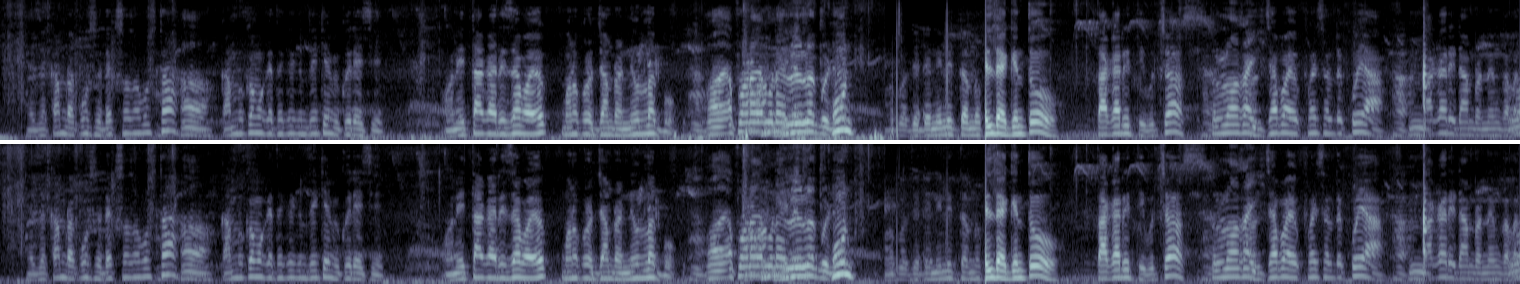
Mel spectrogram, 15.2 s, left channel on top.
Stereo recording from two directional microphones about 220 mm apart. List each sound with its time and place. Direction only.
0.5 s speech: 10° right (ahead or behind)
7.1 s speech: 5° left (ahead or behind)
9.8 s speech: 5° right (ahead or behind)
12.0 s speech: 10° left (ahead or behind)
12.5 s speech: 10° right (ahead or behind)
13.9 s speech: 10° left (ahead or behind)
14.2 s speech: 15° right (ahead or behind)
